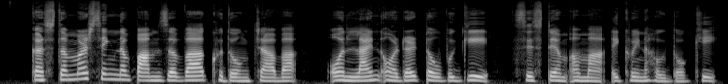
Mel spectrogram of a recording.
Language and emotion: Manipuri, happy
